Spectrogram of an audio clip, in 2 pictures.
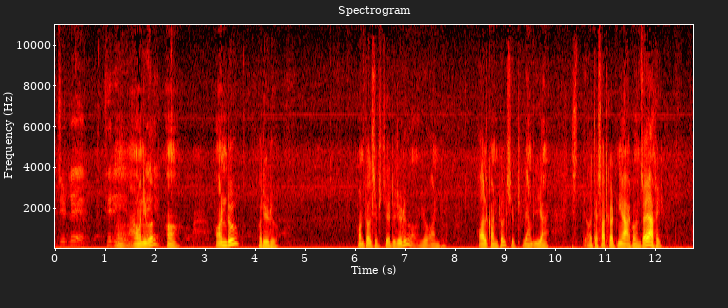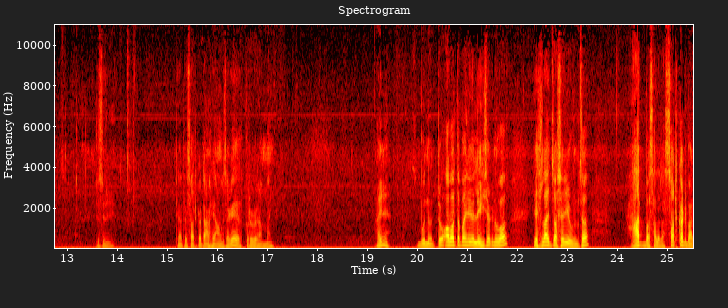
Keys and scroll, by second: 2.7 ctrl+alt+z, 4.0 ctrl+shift+z, 7.0 ctrl+alt+z, 8.8 ctrl+z, 9.5 ctrl+alt+z, 13.5 ctrl+shift+z.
